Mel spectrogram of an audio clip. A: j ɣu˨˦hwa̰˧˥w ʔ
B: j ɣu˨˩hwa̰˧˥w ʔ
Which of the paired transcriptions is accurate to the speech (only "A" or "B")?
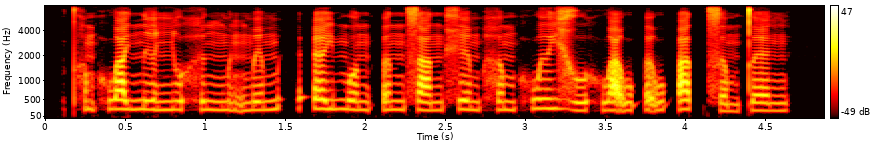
B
